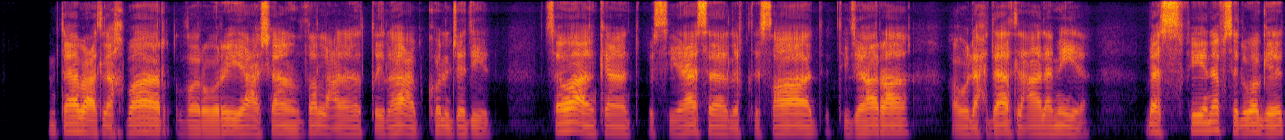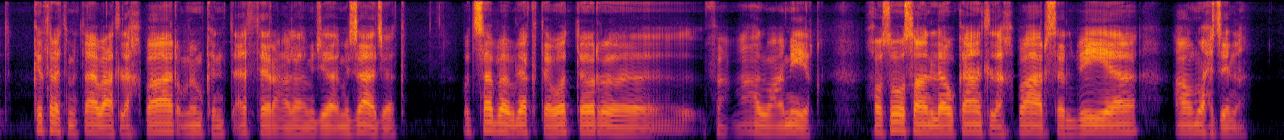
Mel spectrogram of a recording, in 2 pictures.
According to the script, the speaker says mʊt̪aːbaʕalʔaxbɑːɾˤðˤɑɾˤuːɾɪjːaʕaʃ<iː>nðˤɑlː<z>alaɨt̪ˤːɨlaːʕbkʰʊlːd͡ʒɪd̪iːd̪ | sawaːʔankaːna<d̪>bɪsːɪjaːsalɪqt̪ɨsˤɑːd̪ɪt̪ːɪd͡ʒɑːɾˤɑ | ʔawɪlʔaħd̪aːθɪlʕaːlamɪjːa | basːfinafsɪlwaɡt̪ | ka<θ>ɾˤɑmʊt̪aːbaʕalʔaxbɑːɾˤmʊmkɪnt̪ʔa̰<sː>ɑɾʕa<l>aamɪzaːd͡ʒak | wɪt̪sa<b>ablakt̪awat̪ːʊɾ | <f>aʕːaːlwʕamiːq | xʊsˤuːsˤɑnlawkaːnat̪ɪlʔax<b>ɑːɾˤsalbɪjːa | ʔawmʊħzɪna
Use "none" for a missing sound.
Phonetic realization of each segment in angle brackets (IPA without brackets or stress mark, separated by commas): aː, ʕ, t̪, θ, θː, l, bː, f, b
